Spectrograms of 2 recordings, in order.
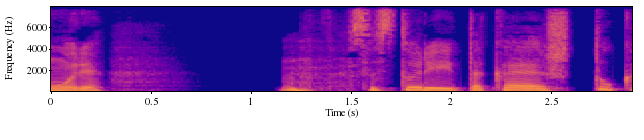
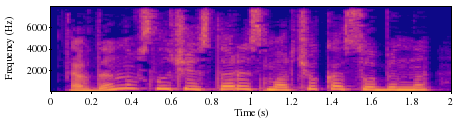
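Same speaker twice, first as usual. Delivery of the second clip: plain reading voice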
